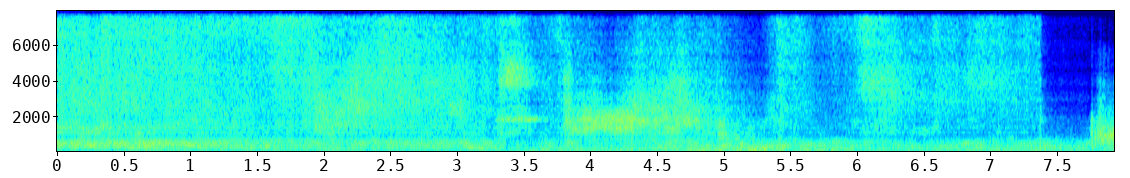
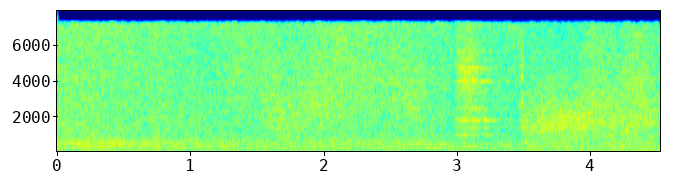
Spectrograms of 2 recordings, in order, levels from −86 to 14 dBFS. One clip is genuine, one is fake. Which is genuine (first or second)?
second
